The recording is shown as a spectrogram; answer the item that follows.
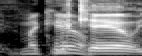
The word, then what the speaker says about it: Mikal: I had him in my top three, right next to Marcus Smart and Michael Bridges, Mikal Bridges. How you pronounce it? Mikal. – You say it right, Mikal.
